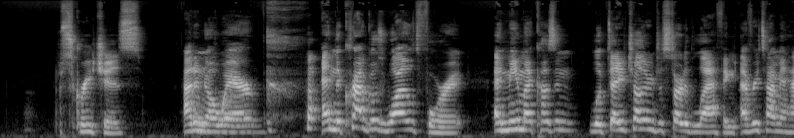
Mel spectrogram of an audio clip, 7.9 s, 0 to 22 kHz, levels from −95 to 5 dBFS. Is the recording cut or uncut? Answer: cut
